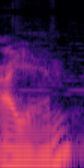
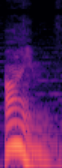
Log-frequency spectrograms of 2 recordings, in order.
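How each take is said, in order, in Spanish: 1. Se dicen dos palabras separadas por completo. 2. Las palabras se unen en un solo sonido contraído. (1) "En vez de decir" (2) "mejor di"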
